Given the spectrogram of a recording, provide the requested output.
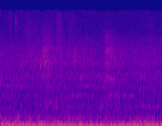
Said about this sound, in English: What is that? Oh yeah. Hey, we got a train. There we go.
